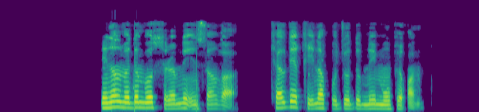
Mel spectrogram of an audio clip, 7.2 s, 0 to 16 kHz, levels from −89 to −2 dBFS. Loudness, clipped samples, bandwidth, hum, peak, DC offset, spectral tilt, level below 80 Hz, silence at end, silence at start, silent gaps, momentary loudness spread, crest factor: -16 LUFS; under 0.1%; 8 kHz; none; 0 dBFS; under 0.1%; -5.5 dB/octave; -58 dBFS; 0.9 s; 1.5 s; 3.57-4.05 s; 8 LU; 18 dB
